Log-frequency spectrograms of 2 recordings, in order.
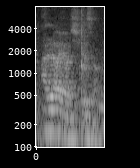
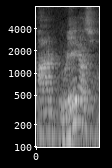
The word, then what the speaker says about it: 알라야식: 근데 우리 마음은 모든 경험 내용을 제8식 알라야식에서, 근데 한역에서는 아레야식 그랬는데 버머 발음으로는 알라야식 그래요.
